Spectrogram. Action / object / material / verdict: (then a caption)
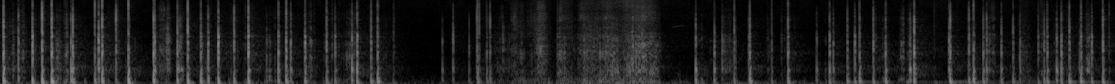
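tap / beer can holder / unknown / none. A blue Bintang beer can holder is tapped and scratched up close. Rapid, dry tapping fills the clip, with a short stretch of softer, continuous scratching in the middle before the quick taps resume.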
